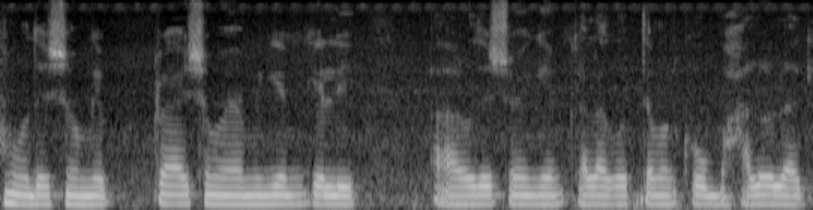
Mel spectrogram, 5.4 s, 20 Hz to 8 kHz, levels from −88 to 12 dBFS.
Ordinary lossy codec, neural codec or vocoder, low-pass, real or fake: none; none; none; real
